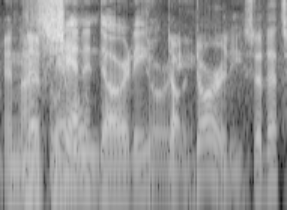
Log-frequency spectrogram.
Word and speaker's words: Doherty: And Shannon Doherty.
